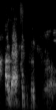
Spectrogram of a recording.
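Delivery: breathy whispered praise. Real, not acted. Praising the little girl in a soft whisper. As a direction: whisper it fondly.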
